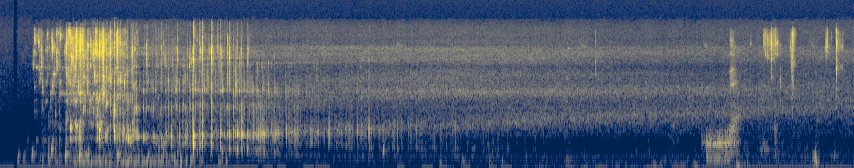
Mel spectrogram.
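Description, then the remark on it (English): A triple beer is poured into a glass, starting with a loud, bubbly glugging rush that tapers into a long, soft fizzing hiss, with a few faint clinks and taps near the end. “And with that said, let's pour it.”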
